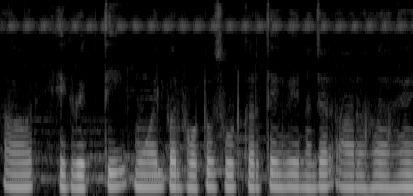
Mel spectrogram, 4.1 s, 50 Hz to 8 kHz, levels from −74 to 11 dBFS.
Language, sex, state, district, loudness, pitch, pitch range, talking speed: Hindi, male, Maharashtra, Nagpur, -29 LUFS, 150 Hz, 150-155 Hz, 190 wpm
